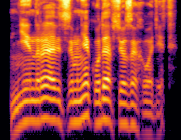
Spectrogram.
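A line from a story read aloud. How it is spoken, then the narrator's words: Grumbled. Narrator (Russian): буркнул Баден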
